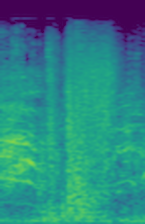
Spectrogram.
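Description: A cartoon duck in the Aflac supplemental insurance commercial gives one loud, nasal, honking quack that lasts a moment, close and alone, with no speech.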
